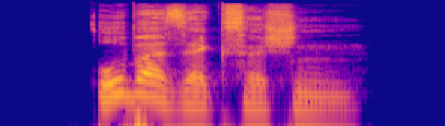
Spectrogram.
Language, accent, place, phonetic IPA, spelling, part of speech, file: German, Germany, Berlin, [ˈoːbɐˌzɛksɪʃn̩], obersächsischen, adjective, De-obersächsischen.ogg
- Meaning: inflection of obersächsisch: 1. strong genitive masculine/neuter singular 2. weak/mixed genitive/dative all-gender singular 3. strong/weak/mixed accusative masculine singular 4. strong dative plural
